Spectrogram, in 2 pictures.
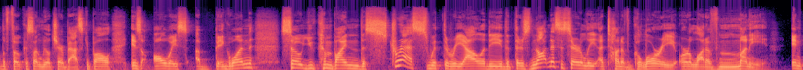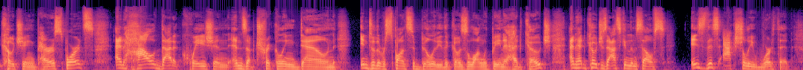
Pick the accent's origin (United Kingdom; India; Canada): Canada; Montreal, Quebec; I, I grew up in Montreal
